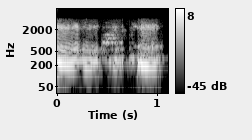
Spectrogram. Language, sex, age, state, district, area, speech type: Malayalam, male, 45-60, Kerala, Idukki, rural, conversation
